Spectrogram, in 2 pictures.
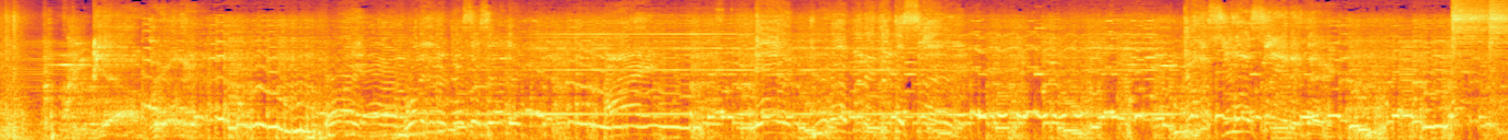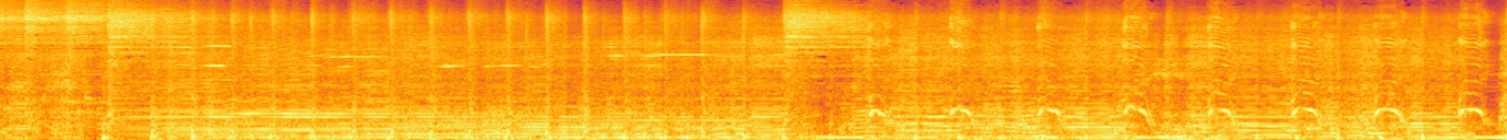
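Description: Live rock band playing loud in a small room: distorted electric guitars and drum kit. The first half is loose guitar playing with bending, wavering notes, and from about halfway the full band plays together in a steady, repeating riff.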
